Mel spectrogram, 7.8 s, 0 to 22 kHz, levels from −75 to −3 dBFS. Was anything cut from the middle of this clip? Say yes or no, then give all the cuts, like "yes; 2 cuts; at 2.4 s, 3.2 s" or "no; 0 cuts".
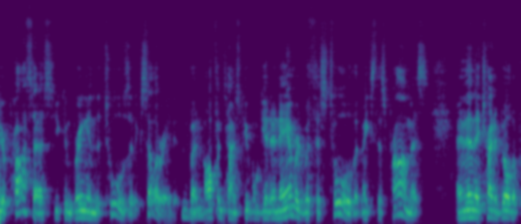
no; 0 cuts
